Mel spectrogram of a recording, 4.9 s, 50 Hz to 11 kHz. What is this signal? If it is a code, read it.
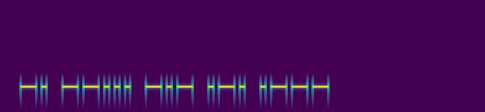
Morse code, heard as a keyed tone, about 22 wpm, 700 Hz. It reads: N7KRJ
